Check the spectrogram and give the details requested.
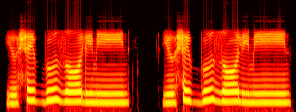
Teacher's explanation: ज़ो के अंदर आपने सिटी पैदा करने से बचाना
